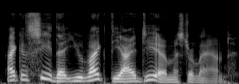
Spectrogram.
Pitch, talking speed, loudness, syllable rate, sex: 150 Hz, 250 wpm, -17 LUFS, 5.0 syllables/s, male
